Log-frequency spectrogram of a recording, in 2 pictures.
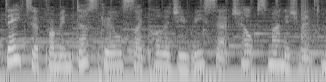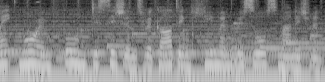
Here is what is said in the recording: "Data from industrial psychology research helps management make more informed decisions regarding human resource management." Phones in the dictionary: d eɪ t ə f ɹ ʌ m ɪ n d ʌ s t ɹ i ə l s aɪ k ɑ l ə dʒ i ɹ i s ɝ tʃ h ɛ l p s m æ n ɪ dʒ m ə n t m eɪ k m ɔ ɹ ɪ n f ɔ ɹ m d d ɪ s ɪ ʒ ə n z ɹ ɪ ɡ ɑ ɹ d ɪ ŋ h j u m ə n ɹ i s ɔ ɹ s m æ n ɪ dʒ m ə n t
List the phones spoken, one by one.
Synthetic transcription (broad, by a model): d eɪ t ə f ɹ ʌ m ɪ n d ʌ s t ɹ i ə l s aɪ k ɑ l ə dʒ i ɹ i s ɝ tʃ h ɛ l p s m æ n ɪ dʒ m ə n t m eɪ k m ɔ ɹ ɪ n f ɔ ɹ m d d ɪ s ɪ ʒ ə n z ɹ ɪ ɡ ɑ ɹ d ɪ ŋ h j u m ə n ɹ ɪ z ɔ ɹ s m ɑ n ɪ dʒ m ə n t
